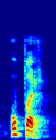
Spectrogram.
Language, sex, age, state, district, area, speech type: Punjabi, male, 45-60, Punjab, Fatehgarh Sahib, rural, read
